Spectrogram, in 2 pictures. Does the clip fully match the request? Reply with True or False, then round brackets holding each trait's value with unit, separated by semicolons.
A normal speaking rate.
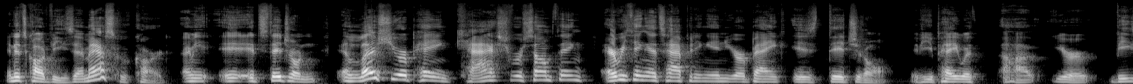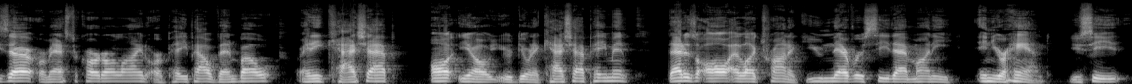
True (170 wpm)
